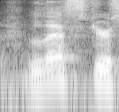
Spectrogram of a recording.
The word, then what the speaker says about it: Leicester: Leicester Square, for instance. – Yeah. It's got C's in there and E's and I's. – Yeah. Well, let's spell it out. It's L-E-I... – C-E-S-T-E-R. – C-E-S-T-E-R. – And all it needs to be is L-E-S-T-E-R.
